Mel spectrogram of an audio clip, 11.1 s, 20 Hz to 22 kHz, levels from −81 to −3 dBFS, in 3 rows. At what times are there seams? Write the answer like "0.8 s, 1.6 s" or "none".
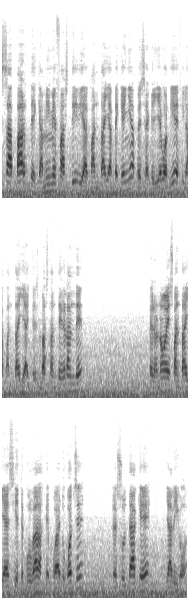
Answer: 1.8 s, 3.3 s, 4.3 s, 7.1 s, 8.6 s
